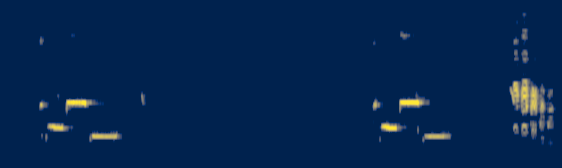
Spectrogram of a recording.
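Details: Carolina chickadee song: pure high whistled notes stepping down in pitch in a four-note phrase, given twice, followed by a brief buzzy burst of chips at the end.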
